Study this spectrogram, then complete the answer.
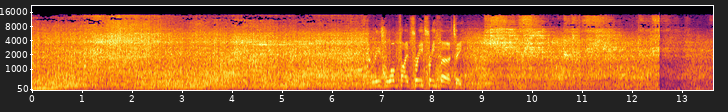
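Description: A diesel multiple-unit train pulls away and fades into the distance.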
